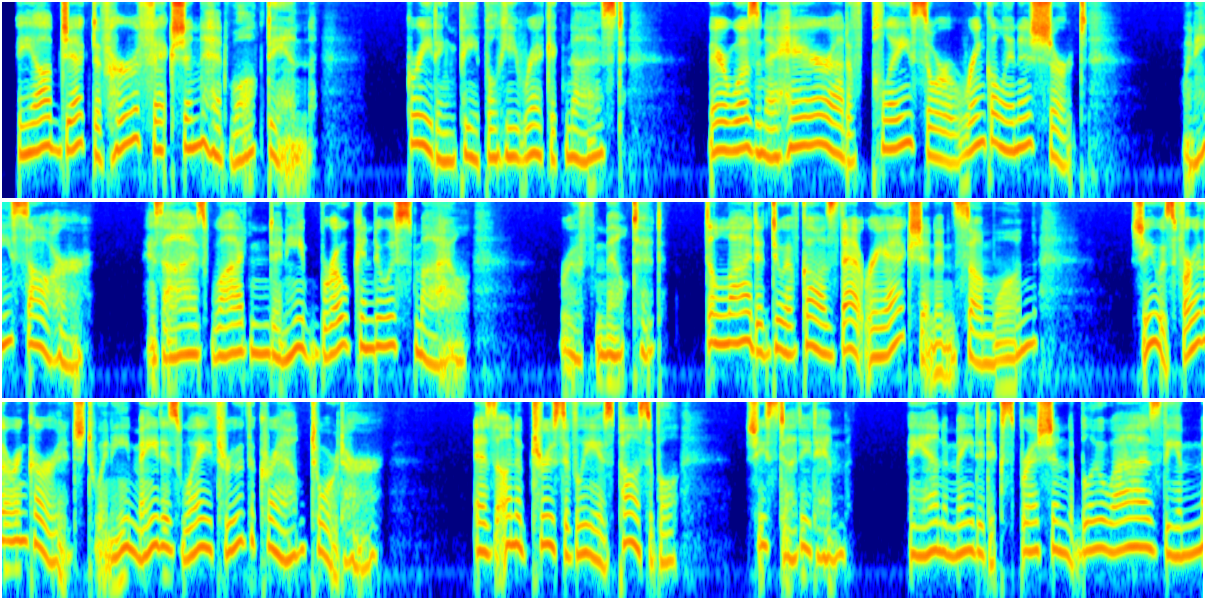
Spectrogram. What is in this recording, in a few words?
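Texan Accent, Female; Accent Demos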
